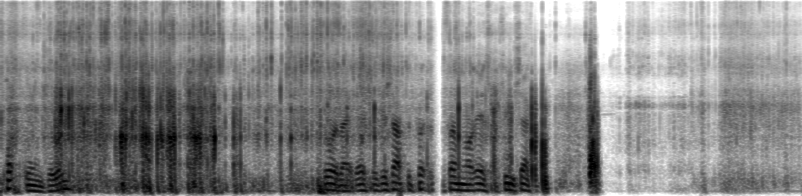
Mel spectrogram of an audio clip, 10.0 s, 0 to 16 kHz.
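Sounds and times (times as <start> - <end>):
plastic bag crinkling: 0.0 - 6.6, 7.5 - 10.0.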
